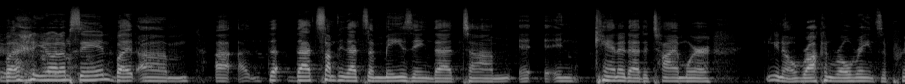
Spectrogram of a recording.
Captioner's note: laughter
